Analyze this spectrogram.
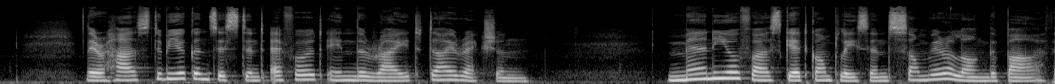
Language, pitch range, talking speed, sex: English, 160-215 Hz, 115 wpm, female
